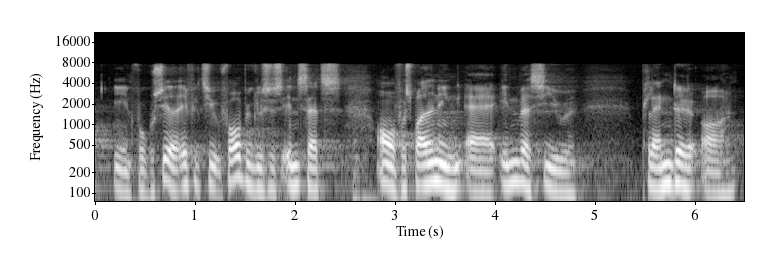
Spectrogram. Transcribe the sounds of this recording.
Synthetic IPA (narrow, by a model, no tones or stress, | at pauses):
ienfo̝kʰuse̝̰ːɐð̞̩ˠefeɡ̥̚t͡sʰiʊ̰fɒːb̥yɡ̥l̩səse̝nsæd̥sʔɒʊ̰ɐfɒ̽sb̥ʁað̞ˠne̝ŋn̩æe̝nʋæsiʊə | pʰlænd̥əʔɒ̽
